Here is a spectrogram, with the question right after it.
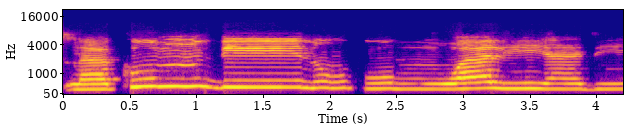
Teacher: Mimnya jangan jadi seperti kol-kolah gitu maksudnya ya. Jadi harus jelas lakum dinukum waliyadin.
